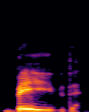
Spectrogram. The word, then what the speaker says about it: bathed: to be the verb bathed so this is going to be a long a sound so when you see for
